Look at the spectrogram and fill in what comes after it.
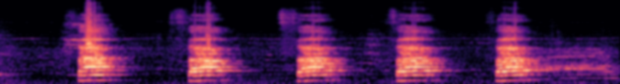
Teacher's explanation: জিহ্বার আগা সামনের উপরে দুই দাঁতের আগার সঙ্গে লাগিয়ে সা হরফটি উচ্চারিত। সা হরফটি পড়ার সময় আওয়াজ একেবারে নরম হবে, চিকন হবে, নিচের দিকে দাবিতে হবে, হামস বাতাস চালু, আওয়াজও চালু।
